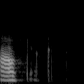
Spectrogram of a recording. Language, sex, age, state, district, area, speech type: Malayalam, female, 18-30, Kerala, Kannur, rural, conversation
